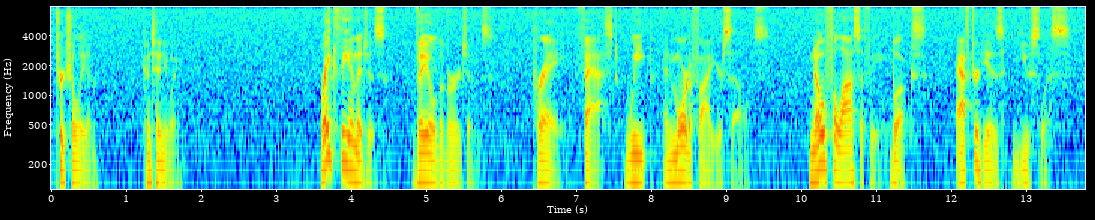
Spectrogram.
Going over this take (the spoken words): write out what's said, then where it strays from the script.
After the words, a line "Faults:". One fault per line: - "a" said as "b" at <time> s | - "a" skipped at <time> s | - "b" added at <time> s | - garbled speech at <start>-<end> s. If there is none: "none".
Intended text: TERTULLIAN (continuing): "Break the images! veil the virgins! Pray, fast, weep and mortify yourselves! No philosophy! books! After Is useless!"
TERTULLIAN (continuing): "Break the images! veil the virgins! Pray, fast, weep and mortify yourselves! No philosophy! books! After Is useless!"
Faults:
none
